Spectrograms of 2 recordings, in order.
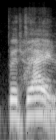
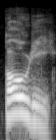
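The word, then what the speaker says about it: Badie: It's Tyler Bod. It's bad. It's Bedet. Not bad. It's Bedet. That's his last name.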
